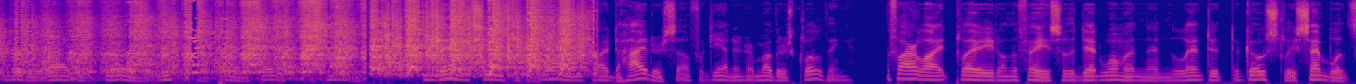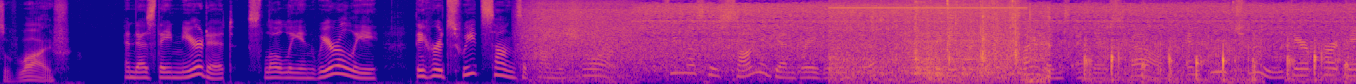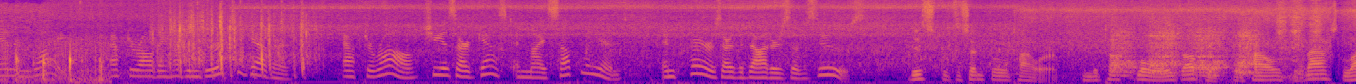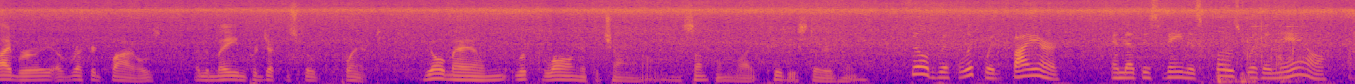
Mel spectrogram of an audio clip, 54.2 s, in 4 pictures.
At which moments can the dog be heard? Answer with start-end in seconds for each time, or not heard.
not heard.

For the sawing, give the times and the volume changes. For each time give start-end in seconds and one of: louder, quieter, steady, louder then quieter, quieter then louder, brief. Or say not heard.
0.0-6.0 louder
38.2-40.4 brief.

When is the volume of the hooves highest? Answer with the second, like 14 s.
28 s.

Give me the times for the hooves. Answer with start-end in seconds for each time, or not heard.
22.4-30.4, 52.5-54.1.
